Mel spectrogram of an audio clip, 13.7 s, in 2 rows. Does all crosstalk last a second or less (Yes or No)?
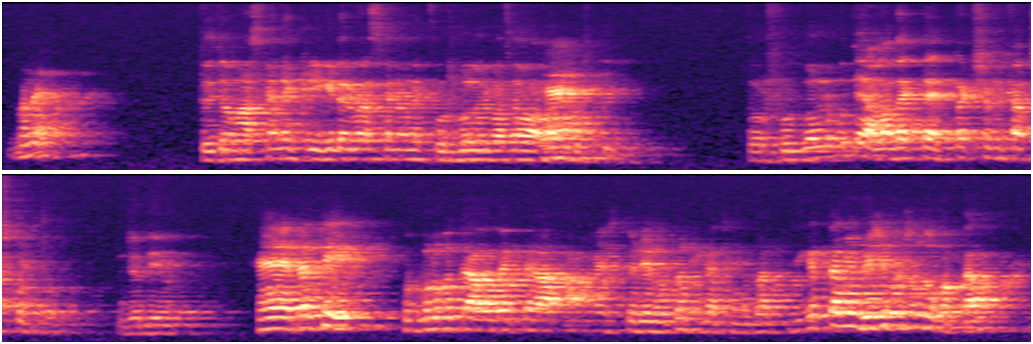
Yes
